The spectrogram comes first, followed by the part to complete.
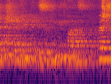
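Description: Voices singing in long held notes that slide up and down in pitch.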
